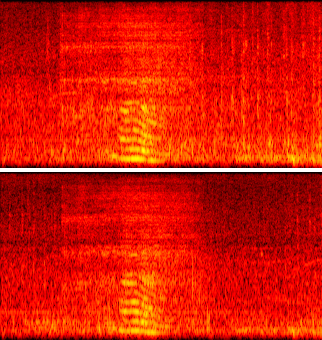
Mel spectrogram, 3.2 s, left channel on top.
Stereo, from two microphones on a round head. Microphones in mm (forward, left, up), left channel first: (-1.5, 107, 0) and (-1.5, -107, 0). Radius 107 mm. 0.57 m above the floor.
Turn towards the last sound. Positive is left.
turn(degrees=25)  # may be behind; listen again after turning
